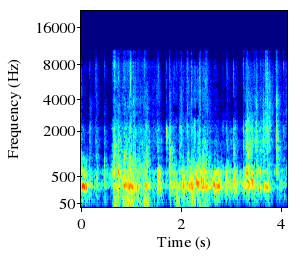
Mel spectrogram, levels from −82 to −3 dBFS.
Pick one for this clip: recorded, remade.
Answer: remade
